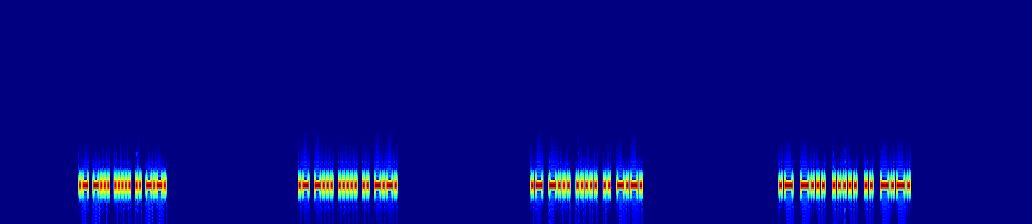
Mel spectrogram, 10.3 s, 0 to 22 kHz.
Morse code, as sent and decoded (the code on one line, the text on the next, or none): .- -... ..... .. -.-. / .- -... ..... .. -.-. / .- -... ..... .. -.-. / .- -... ..... .. -.-.
AB5IC AB5IC AB5IC AB5IC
